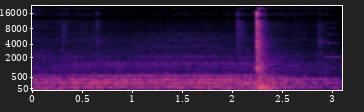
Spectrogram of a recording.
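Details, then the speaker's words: Samsung dryer after cleaning lint from blower fan: runs with smooth steady hum, no rattle or vibration; lint had unbalanced the fan. "As you can see, everything's turning and running like it should. And our noise is gone because we don't have that lint throwing off the fan while it's trying to spin."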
